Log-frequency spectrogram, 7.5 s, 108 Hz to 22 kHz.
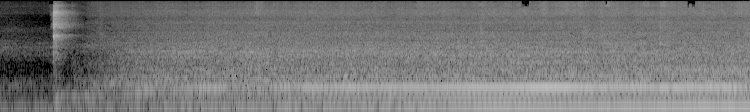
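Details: Broan Heat-a-Vent bathroom exhaust fan/heater (70 CFM, 4 sones, no light; heater not working, fan works), with impeller and shaded-pole motor: click on, then steady low mains buzz with faint whir. A normal, buzzy fan.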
